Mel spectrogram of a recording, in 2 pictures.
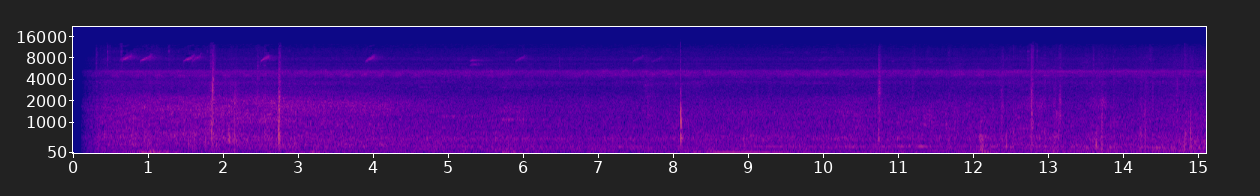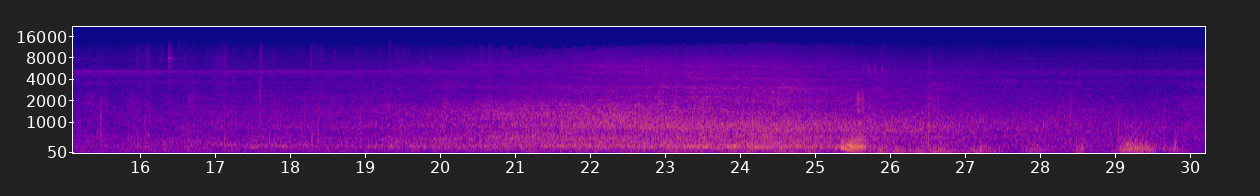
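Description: Steady high drone of insects, with a motor vehicle passing along the street: its noise swells over several seconds to its loudest a little after the middle, then fades. A few sharp clicks sound in the first seconds, and two brief low falling sounds come near the end.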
